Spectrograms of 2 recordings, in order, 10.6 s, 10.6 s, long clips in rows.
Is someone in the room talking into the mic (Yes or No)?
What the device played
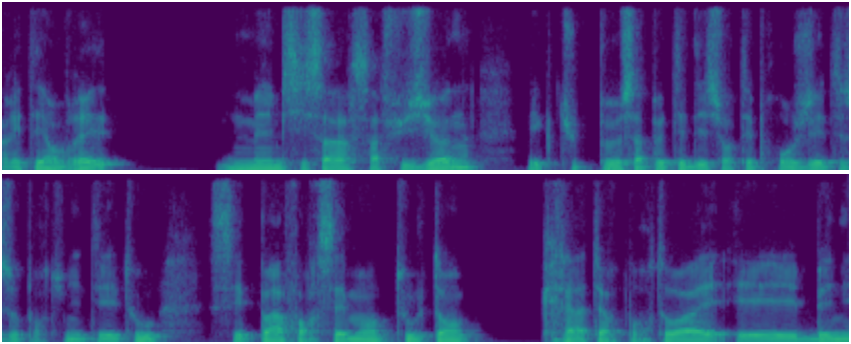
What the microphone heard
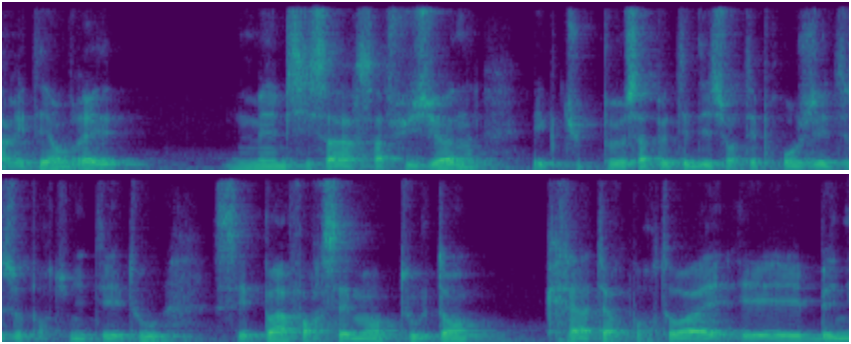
No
